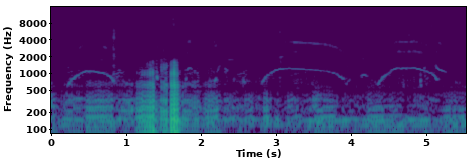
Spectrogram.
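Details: Steady low purring from a Lykoi mother cat with her babies, overlaid by three drawn-out arched kitten mews and a short rustling burst in the middle.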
